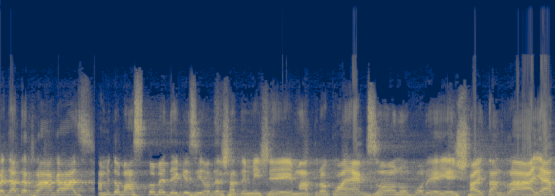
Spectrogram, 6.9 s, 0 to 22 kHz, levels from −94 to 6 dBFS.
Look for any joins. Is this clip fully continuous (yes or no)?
no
